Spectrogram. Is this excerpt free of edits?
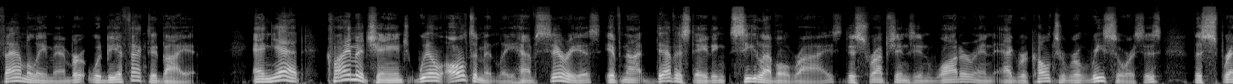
no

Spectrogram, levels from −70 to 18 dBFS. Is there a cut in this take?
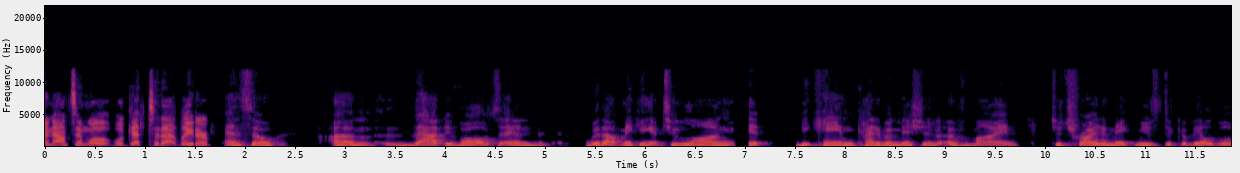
yes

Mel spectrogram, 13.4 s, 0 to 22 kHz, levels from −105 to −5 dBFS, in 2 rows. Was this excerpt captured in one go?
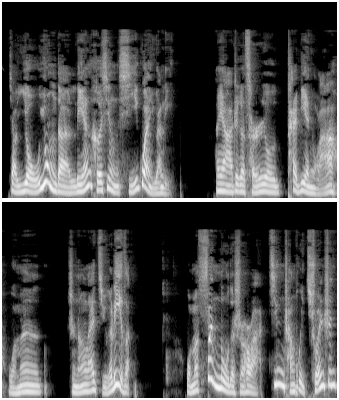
yes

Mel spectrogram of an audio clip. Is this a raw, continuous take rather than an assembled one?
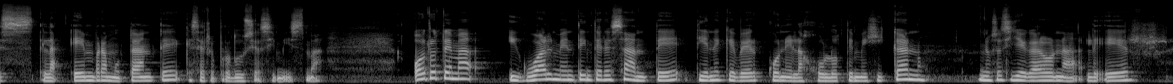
yes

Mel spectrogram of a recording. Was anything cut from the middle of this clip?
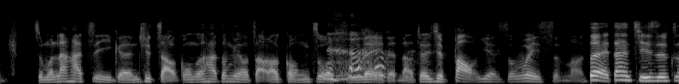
yes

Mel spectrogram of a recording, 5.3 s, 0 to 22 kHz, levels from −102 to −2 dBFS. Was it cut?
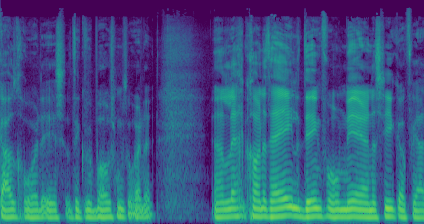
no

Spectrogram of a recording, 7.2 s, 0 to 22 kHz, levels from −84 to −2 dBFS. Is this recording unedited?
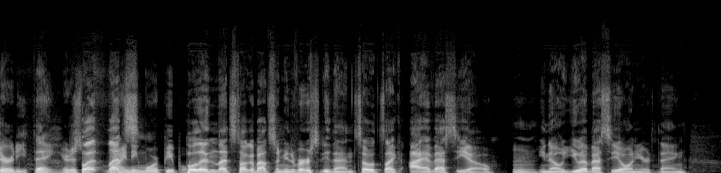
no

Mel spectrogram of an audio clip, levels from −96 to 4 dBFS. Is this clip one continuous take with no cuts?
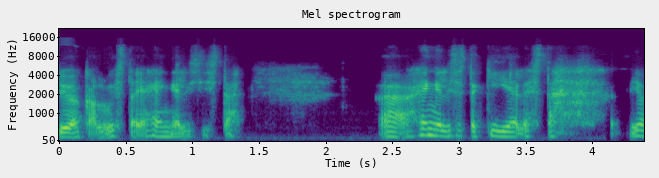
yes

